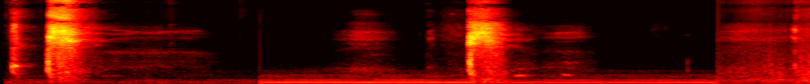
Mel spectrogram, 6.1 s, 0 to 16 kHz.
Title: July random sneezes compilation (7/14-7/20)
